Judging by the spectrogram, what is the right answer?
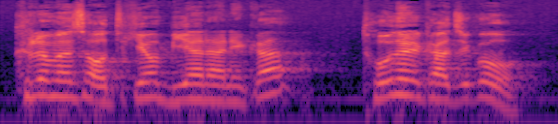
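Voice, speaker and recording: A man delivers a sermon in a lively, chatty storytelling manner and keeps tossing questions at his listeners. His voice sits high for a man, with a bright, forceful edge to it. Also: a little fast. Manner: conversational storytelling, rhetorical questions. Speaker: pastor.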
